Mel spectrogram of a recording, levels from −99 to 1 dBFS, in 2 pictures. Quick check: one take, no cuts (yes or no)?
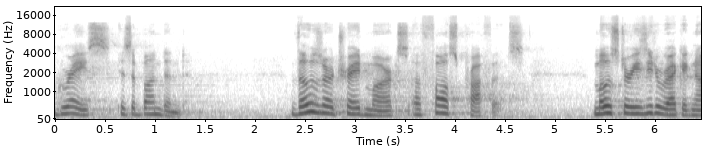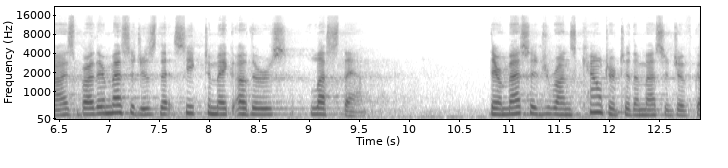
yes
